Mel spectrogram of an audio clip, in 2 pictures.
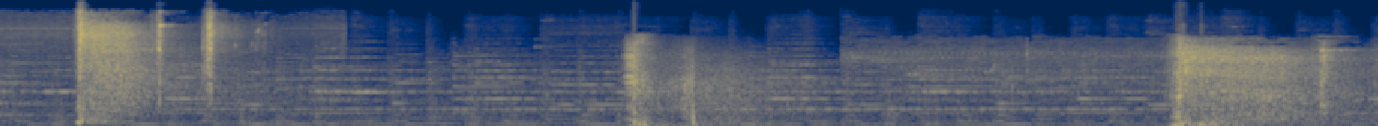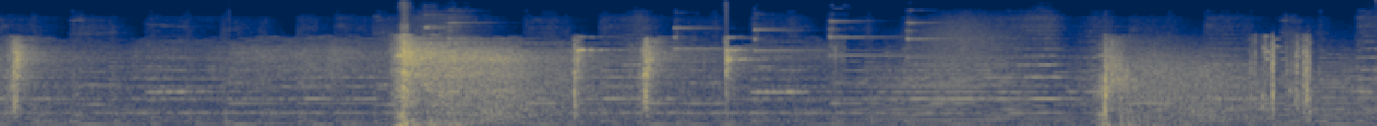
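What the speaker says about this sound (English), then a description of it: "raised his rifle, locked onto the target, and pulled the trigger" Rifle shots ring out at wild boars, several sharp loud cracks spaced a few seconds apart over a steady background drone.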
